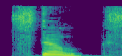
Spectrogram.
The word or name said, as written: stokes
